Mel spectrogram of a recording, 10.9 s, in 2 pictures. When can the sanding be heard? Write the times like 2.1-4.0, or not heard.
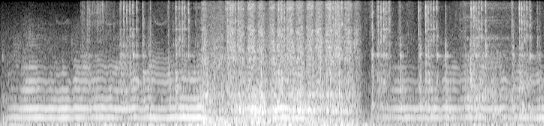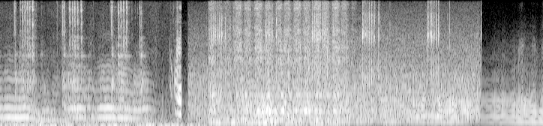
2.0-3.6, 7.5-9.0.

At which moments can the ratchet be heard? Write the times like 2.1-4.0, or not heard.
0.8-10.3.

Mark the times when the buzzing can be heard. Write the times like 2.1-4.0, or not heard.
0.0-10.8.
